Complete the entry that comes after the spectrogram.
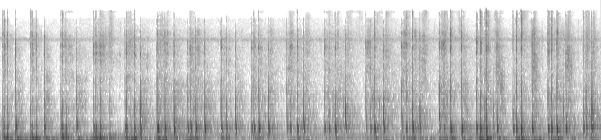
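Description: A printed paper booklet or small book is held open close up while fingertips scratch and riffle its pages. The result is a quick, irregular run of soft, dry scratches and rustles with a papery mid-range body, each one dying away almost instantly over a faint steady low hum.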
